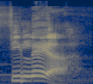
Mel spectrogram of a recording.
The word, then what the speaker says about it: philia: Tapi kasih filea. Bacanya filea tapi ejaannya phi i l i a.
